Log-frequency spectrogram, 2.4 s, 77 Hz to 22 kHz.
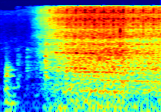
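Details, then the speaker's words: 2014 Vauxhall Corsa E 1.4 petrol, engine cover off, idling: rough uneven idle with intermittent clicking, engine shakes on each click; coil pack arcing misfire from water ingress corroding coil contacts and plugs, coil and plugs replaced. "which is this coil pack you can hear that clicking arcing as it's running there"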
